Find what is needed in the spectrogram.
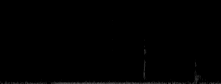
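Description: Near silence with a few faint clicks and rustles of a trading card in a clear plastic holder being handled.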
